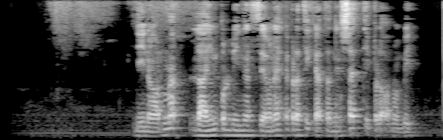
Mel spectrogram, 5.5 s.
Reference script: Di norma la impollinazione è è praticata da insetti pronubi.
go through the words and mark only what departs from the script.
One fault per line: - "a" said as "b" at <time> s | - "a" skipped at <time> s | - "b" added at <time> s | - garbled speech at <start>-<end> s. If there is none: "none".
- "è" skipped at 3.6 s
